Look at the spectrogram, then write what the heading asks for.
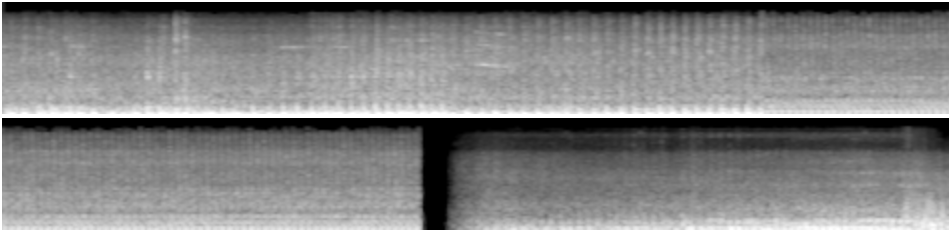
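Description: Small motorcycle engine running close by, a loud, steady low drone with a fast pulse. The sound cuts out for an instant about seven seconds in, then comes back.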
